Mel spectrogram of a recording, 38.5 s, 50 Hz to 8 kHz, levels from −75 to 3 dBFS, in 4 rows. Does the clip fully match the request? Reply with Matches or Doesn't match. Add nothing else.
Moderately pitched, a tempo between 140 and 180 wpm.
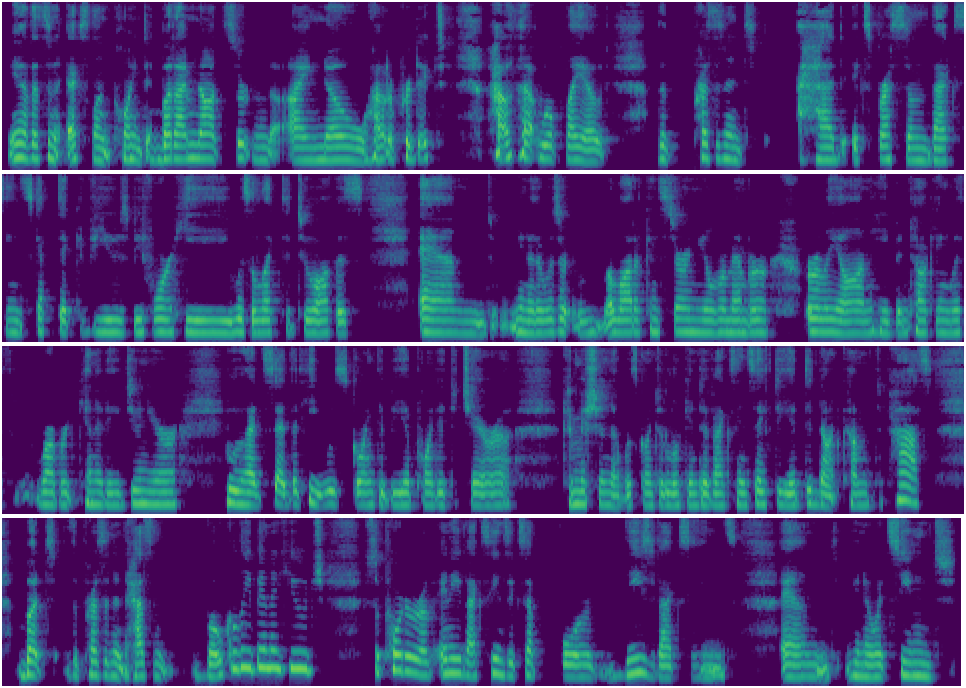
Matches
